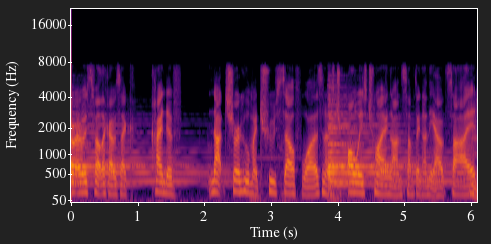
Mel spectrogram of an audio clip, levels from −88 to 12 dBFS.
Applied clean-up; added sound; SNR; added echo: none; Piano; 6 dB; none.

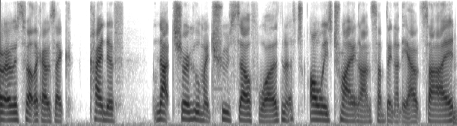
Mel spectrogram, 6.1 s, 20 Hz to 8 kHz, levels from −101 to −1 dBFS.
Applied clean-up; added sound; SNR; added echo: neural diffusion model UNIVERSE++.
